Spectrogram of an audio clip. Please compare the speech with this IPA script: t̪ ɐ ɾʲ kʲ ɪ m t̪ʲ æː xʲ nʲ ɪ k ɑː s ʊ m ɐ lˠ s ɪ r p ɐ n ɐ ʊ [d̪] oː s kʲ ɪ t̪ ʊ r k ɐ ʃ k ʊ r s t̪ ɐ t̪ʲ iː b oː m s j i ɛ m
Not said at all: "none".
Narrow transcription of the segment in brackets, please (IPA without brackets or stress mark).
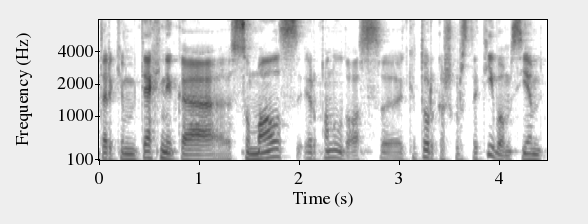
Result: d̪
